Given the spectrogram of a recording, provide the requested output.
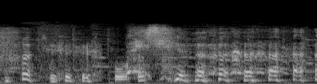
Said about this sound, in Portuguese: Eu espirrei aqui.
